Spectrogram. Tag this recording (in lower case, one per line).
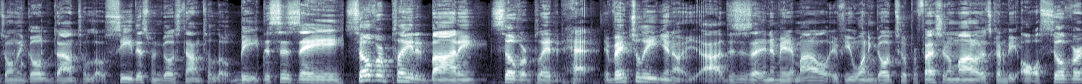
speech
